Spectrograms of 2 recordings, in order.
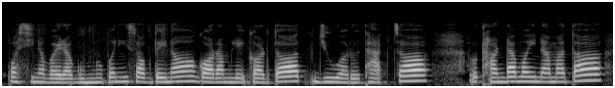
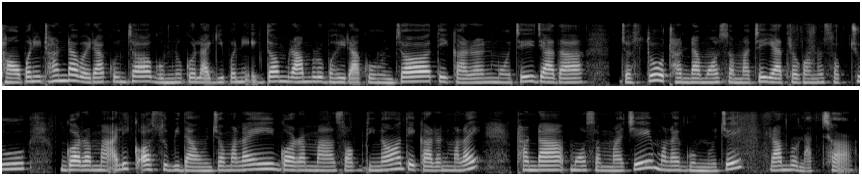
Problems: none marked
